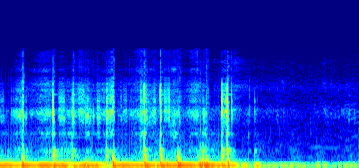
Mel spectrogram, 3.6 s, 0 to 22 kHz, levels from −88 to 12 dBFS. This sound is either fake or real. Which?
real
